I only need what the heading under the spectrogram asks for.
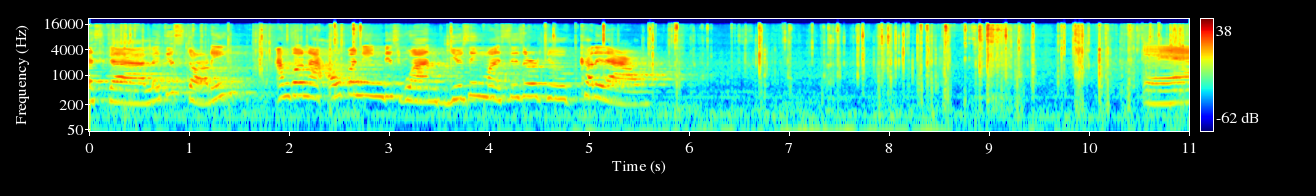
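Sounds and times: plastic crinkling: 0.0s - 11.0s
scissors cutting plastic bag: 0.0s - 11.0s.

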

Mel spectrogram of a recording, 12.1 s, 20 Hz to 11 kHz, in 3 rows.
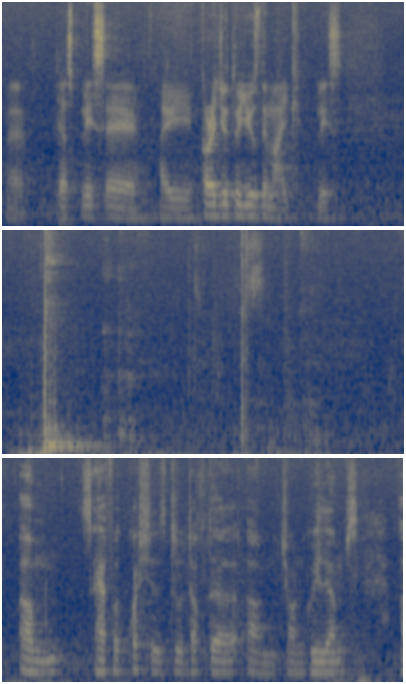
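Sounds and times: microphone handling thump: 4.2s - 5.3s.

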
